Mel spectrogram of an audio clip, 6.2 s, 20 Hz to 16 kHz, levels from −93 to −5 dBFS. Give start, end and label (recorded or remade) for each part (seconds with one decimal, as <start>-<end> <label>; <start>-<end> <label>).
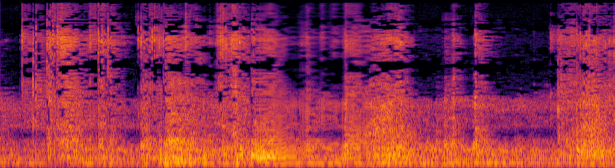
0.0-2.6 recorded; 2.6-3.7 remade; 3.7-6.2 recorded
